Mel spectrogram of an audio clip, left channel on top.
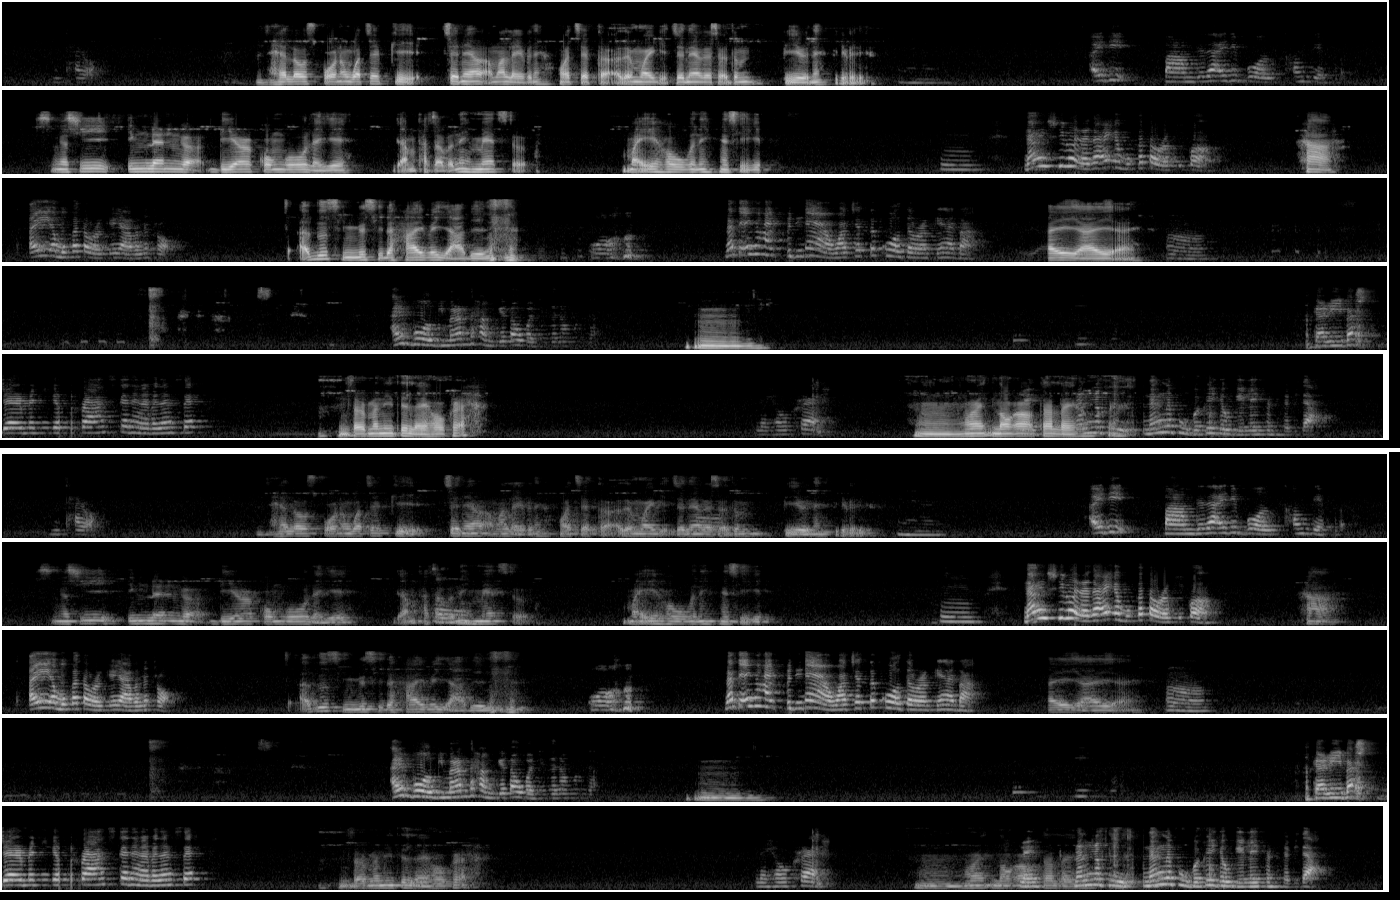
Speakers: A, on the right; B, on the left.
A: ꯎꯝ ꯊꯥꯔꯛꯑꯣ
B: ꯍꯦꯜꯂꯣ ꯁꯄ꯭ꯔꯣꯠꯁꯅ ꯋꯥꯆꯦꯞꯀꯤ ꯆꯦꯅꯦꯜ ꯑꯃ ꯂꯩꯕꯅꯦ ꯋꯥꯆꯦꯞꯇ ꯑꯗꯨ ꯃꯣꯏꯒꯤ ꯆꯦꯅꯦꯜꯗꯁꯨ
A: ꯑꯣ
B: ꯑꯗꯨꯝ ꯄꯤꯕꯅꯦ ꯄꯤꯕꯗꯤ
A: ꯎꯝ ꯑꯩꯗꯤ ꯄꯥꯝꯗꯦꯗ ꯑꯩꯗꯤ ꯕꯣꯜ ꯈꯪꯗꯦ ꯑꯃꯇ
B: ꯑꯁ ꯉꯁꯤ ꯏꯪꯂꯦꯟꯒ ꯗꯤꯌꯥꯔ ꯀꯣꯡꯒꯣ ꯂꯩꯌꯦ ꯌꯥꯝ ꯐꯖꯕꯅꯦ
A: ꯑꯥ
B: ꯃꯦꯠꯁꯇꯨ ꯃꯩ ꯍꯧꯕꯅꯦ ꯉꯁꯤ
A: ꯎꯝ ꯅꯪ ꯁꯤ ꯂꯣꯏꯔꯒ ꯑꯩ ꯑꯃꯨꯛꯀ ꯇꯧꯔꯛꯀꯦꯀꯣ
B: ꯍꯥꯥ
A: ꯑꯩ ꯑꯃꯨꯛꯀ ꯇꯧꯔꯛꯀꯦ ꯌꯥꯕ ꯅꯠꯇ꯭ꯔꯣ
B: ꯑꯗꯨꯁꯤꯡꯗꯨ ꯁꯤꯗ ꯍꯥꯏꯕ ꯌꯥꯗꯦꯅꯤꯅ
A: ꯑꯣ ꯅꯠꯇꯦ ꯑꯩꯅ ꯍꯥꯏꯕꯗꯤꯅꯦ ꯋꯥꯆꯦꯞꯇ ꯀꯣꯜ ꯇꯧꯔꯛꯀꯦ ꯍꯥꯏꯕ
B: ꯌꯥꯥꯏ
A: ꯑꯥ
B: <unintelligible>
A: ꯑꯩ ꯕꯣꯜꯒꯤ ꯃꯔꯝꯗ ꯍꯪꯒꯦ ꯇꯧꯕꯅꯤꯅ ꯅꯪꯉꯣꯟꯗ
B: ꯎꯝ
A: <unintelligible> ꯀꯔꯤ ꯖꯔꯃꯅꯤꯒ ꯐ꯭ꯔꯥꯟꯁꯀꯅꯦ ꯍꯥꯏꯕ ꯅꯪꯁꯦ
B: ꯎꯝ ꯖꯔꯃꯗ ꯂꯩ ꯍꯧꯈꯔ
A: ꯂꯩꯍꯧꯈ꯭ꯔꯦ
B: ꯎꯝ ꯍꯣꯏ ꯅꯣꯛ ꯑꯥꯎꯠꯇ
A: ꯂꯩ
B: ꯂꯩꯍꯧꯈ꯭ꯔꯦ
A: ꯅꯅ ꯅꯪꯅ ꯄꯨꯕ ꯀꯩꯗꯧꯒꯦ ꯂꯩꯍꯟꯗꯕꯤꯗ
